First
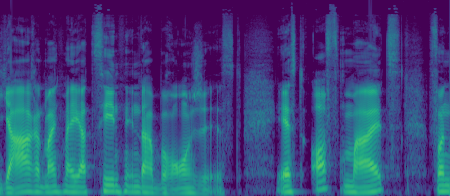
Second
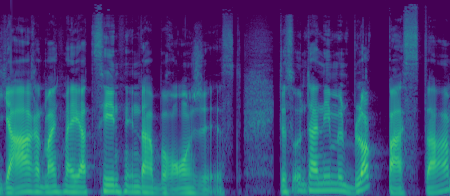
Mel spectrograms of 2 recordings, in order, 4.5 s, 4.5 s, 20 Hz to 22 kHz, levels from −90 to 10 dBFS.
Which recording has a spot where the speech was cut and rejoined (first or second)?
second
